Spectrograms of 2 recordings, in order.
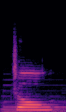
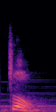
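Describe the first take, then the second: First: The syllable is said with a high level tone. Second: The syllable is said with a falling tone. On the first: "读一声中" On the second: "读成重4 声"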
